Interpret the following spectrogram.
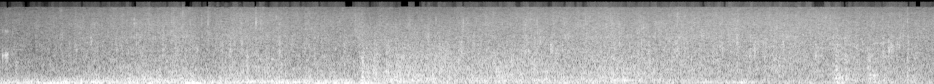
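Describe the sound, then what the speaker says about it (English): Heavy rain pours down in a dense, continuous roar with low rumbles of thunder underneath, a storm effect playing loud and unbroken in a children's story with no voices over it. "The rain started to pour down in sheets of water."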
